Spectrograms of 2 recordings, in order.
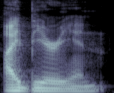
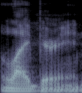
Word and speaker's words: Iberian: Iberian. Iberian lynx, not Liberian.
